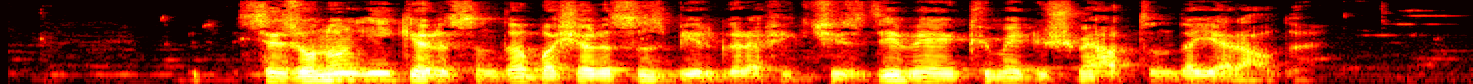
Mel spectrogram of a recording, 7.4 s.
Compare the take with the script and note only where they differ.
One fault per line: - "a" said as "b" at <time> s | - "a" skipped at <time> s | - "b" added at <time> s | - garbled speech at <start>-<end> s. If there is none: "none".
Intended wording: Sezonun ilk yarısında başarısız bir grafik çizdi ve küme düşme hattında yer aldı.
none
